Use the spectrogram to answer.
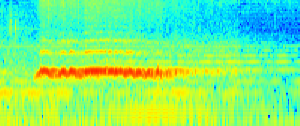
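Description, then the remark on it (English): A single drawn-out owl hoot, clear, sustained for about a second before fading over a low background hum, with no one speaking; an ident sting for the Great Big Owl network. “The following podcast is a member of the Great Big Owl family.”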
